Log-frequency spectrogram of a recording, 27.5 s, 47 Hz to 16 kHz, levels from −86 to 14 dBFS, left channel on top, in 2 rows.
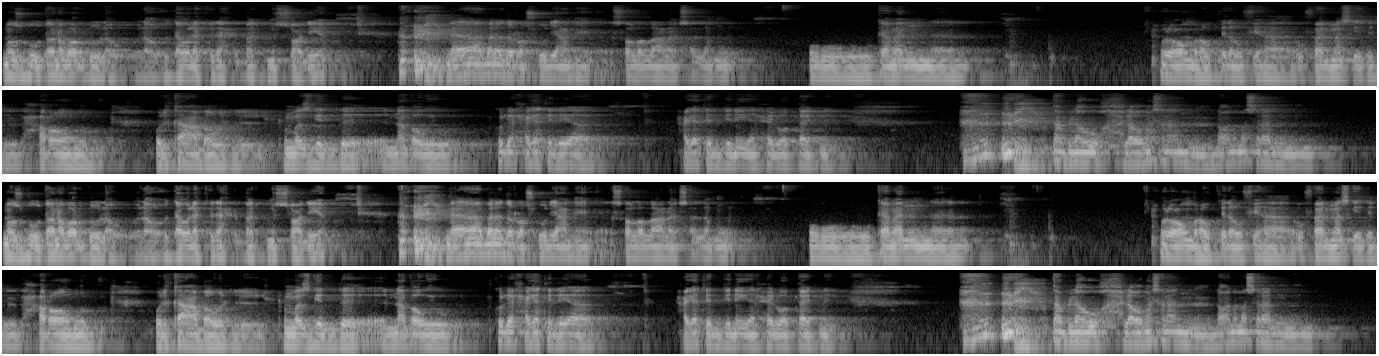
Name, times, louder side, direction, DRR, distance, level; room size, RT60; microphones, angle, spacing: voice 1, 0.0-7.4 8.1-9.7 10.0-10.2 11.6-18.4 18.7-19.7 20.5-22.7 23.3-26.9, right 3 dB, 35° right, 11 dB, 0.5 m, -23 dB
17.0 x 12.5 x 2.8 m, 1.4 s
head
